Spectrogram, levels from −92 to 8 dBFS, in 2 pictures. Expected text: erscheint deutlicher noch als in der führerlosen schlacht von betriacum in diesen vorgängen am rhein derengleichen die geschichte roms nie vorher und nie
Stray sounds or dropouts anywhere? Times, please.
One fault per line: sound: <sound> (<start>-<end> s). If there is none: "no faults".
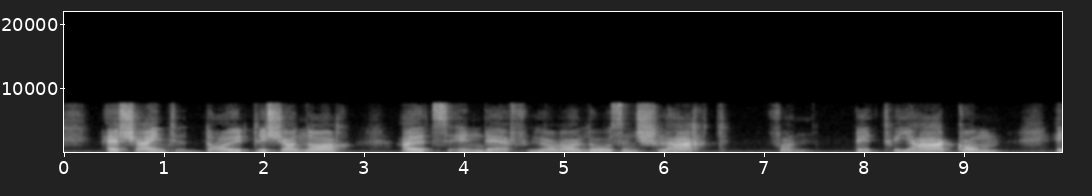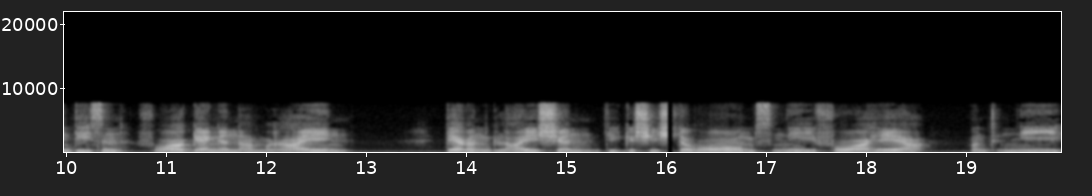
sound: dropout (16.0-16.1 s)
